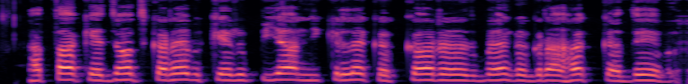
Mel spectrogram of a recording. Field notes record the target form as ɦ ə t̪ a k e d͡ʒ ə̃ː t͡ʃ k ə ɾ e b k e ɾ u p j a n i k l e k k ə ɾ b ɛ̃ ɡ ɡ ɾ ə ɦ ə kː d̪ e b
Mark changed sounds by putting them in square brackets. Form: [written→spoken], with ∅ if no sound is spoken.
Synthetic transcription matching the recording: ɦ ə t̪ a k e d͡ʒ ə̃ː t͡ʃ k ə ɾ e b k e ɾ u p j a n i k l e k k ə ɾ b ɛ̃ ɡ ɡ ɾ [ə→a] ɦ ə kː d̪ e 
